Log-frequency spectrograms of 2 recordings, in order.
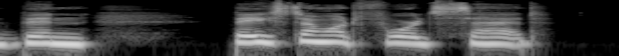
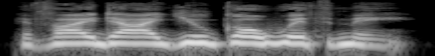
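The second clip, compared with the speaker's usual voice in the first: snarled threat; 5 dB louder than usual. A narrator's reading. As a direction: snarl it through the struggle. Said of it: "he snarled".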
